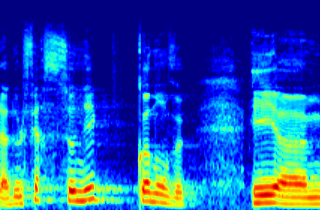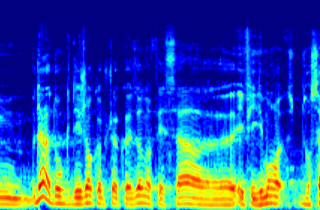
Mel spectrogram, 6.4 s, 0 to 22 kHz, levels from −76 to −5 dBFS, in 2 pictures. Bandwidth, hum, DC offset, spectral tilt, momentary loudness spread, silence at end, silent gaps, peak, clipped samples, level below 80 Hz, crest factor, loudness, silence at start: 13.5 kHz; none; under 0.1%; -7 dB/octave; 9 LU; 0 s; none; -4 dBFS; under 0.1%; -58 dBFS; 14 dB; -18 LUFS; 0 s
